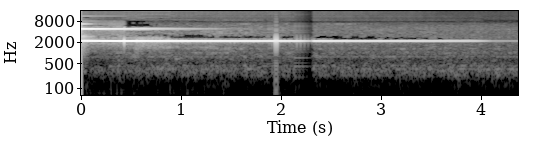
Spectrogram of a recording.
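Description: Two bright bell-like chime strikes, the second landing while the first still rings, one long clear tone fading away over several seconds, alone and near.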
